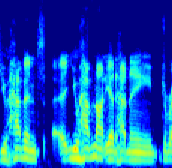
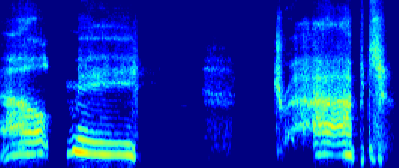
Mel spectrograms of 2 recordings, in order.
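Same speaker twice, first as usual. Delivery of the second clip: very high raspy creature voice, "me" stretched; 9 semitones higher than usual. Narrating a creature that opens its eye and looks at you, raspy voice. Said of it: "you hear this raspy voice".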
